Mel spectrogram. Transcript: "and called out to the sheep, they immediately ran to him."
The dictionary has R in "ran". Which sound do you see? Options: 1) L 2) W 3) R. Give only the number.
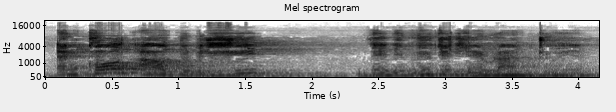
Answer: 3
